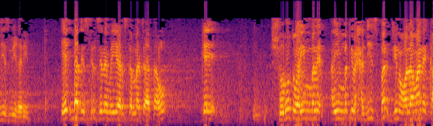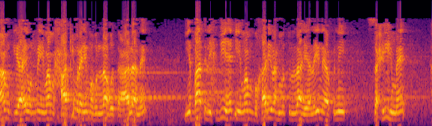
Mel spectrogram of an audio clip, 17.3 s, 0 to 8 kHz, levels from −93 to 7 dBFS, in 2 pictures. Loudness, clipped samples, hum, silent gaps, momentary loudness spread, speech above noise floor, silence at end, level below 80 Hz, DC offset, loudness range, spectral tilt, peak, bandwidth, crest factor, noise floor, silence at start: -10 LUFS; 1%; none; none; 13 LU; 24 dB; 0 s; -42 dBFS; under 0.1%; 4 LU; -5 dB/octave; 0 dBFS; 8 kHz; 10 dB; -34 dBFS; 0 s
